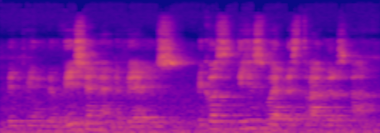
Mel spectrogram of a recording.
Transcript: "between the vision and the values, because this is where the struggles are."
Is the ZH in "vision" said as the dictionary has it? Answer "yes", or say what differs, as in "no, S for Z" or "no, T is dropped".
no, SH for ZH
